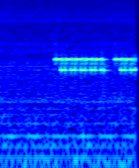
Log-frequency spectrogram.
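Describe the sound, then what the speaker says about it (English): Telephone ringing in two short electronic trill bursts, faint and steady against a low room hum. "that'll be the phone"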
